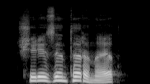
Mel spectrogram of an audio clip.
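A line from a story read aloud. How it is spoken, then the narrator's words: Smirking grunt. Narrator (Russian): хмыкнул его близнец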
